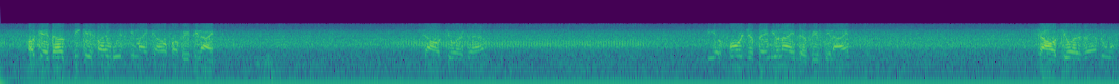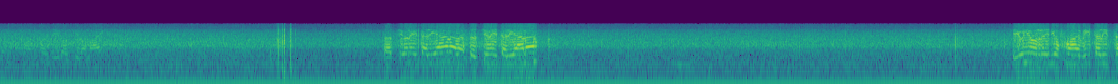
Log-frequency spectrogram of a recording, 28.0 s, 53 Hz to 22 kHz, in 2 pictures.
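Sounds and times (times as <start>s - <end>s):
50 MHz radio signal: 0.0s - 3.5s, 5.0s - 10.8s, 12.7s - 15.6s, 18.7s - 20.9s, 25.7s - 27.9s.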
